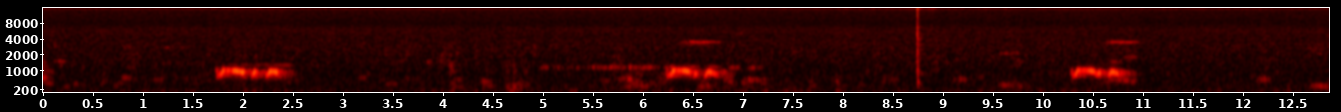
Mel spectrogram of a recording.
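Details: Cemani zebra dove in song (manggung), giving three soft, rolling cooed phrases of several quick notes each, spaced about four seconds apart, over a constant low hum with a sharp click between the second and third phrases.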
